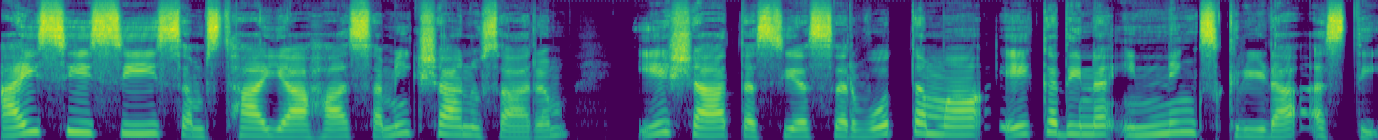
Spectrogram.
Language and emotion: Sanskrit, neutral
